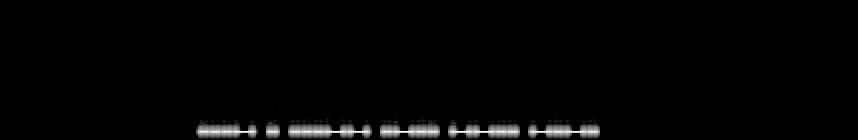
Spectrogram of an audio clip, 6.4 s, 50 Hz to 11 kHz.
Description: Morse code, heard as a keyed tone, about 28 wpm, 700 Hz. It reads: VE3LZC
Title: DXCC-100 Call Signs - 6 Characters - 28wpm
